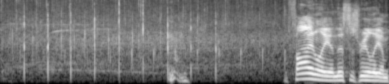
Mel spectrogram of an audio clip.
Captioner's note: attendees applauding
